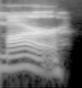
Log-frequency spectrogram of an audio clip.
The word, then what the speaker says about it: Mar: I see we have a hand here from Mar go ahead and open your mic and please correct my pronunciation if I said your name wrong uh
